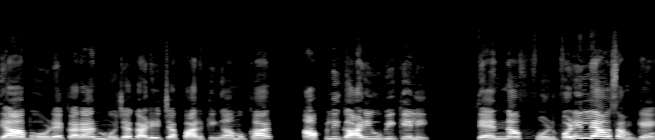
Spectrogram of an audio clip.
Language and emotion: Goan Konkani, angry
